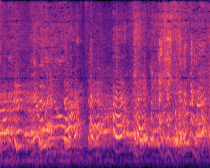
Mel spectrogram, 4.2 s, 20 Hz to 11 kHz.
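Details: Chorus of sea lions at the Newport Sea Lion Docks in Oregon, September 20, 2015; rough, wavering barks and moans blend into a continuous din with a brief lull midway.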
